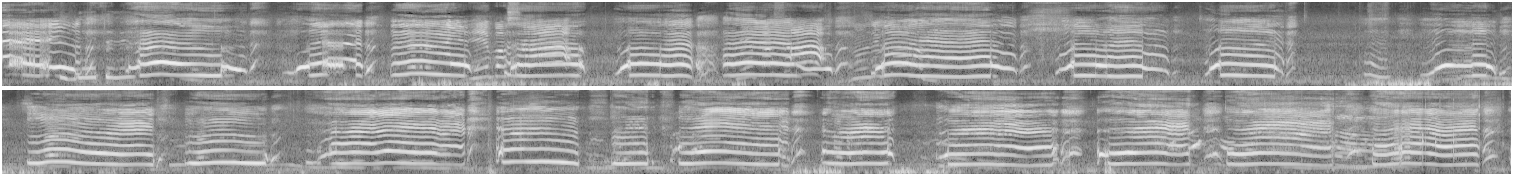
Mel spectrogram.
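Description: A three-month-old baby crying in short repeated wails about a second apart, each rising and falling in pitch, with a brief pause a little before halfway. It is a hunger cry: the baby is sucking on its fist and is given a milk bottle.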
